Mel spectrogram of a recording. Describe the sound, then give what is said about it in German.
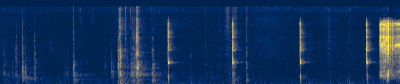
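A document scanner scanning a page of reading material after its Scan button is pressed: a scattered series of sharp mechanical clicks and ticks, then a loud, steady whirring scan noise starts up right at the end. “Das Lesegut liegt nach wie vor den Lautsprechern und ich drücke die Scan-Taste.”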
